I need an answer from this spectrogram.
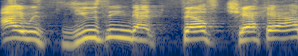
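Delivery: high, slow, loud, indignant tone.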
